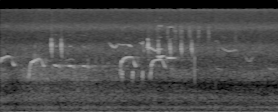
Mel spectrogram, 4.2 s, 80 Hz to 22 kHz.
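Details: Two Bokmakieries, calling from a bush but hidden from view at sunrise at Juma Private Game Reserve, southern Africa, on 18 April 2024, trade clear, ringing, overlapping whistles over a vehicle engine's low rumble.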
